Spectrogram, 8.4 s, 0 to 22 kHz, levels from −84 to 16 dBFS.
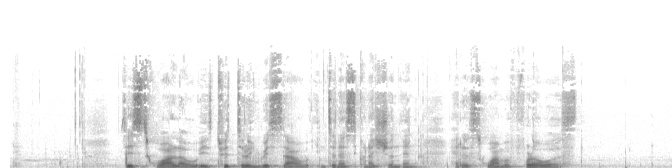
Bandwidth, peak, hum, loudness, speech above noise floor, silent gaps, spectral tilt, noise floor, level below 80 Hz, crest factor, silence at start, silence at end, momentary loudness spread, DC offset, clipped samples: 16 kHz; -10 dBFS; none; -31 LUFS; 32 dB; none; -4 dB/octave; -63 dBFS; -72 dBFS; 22 dB; 0.2 s; 1.2 s; 16 LU; under 0.1%; under 0.1%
